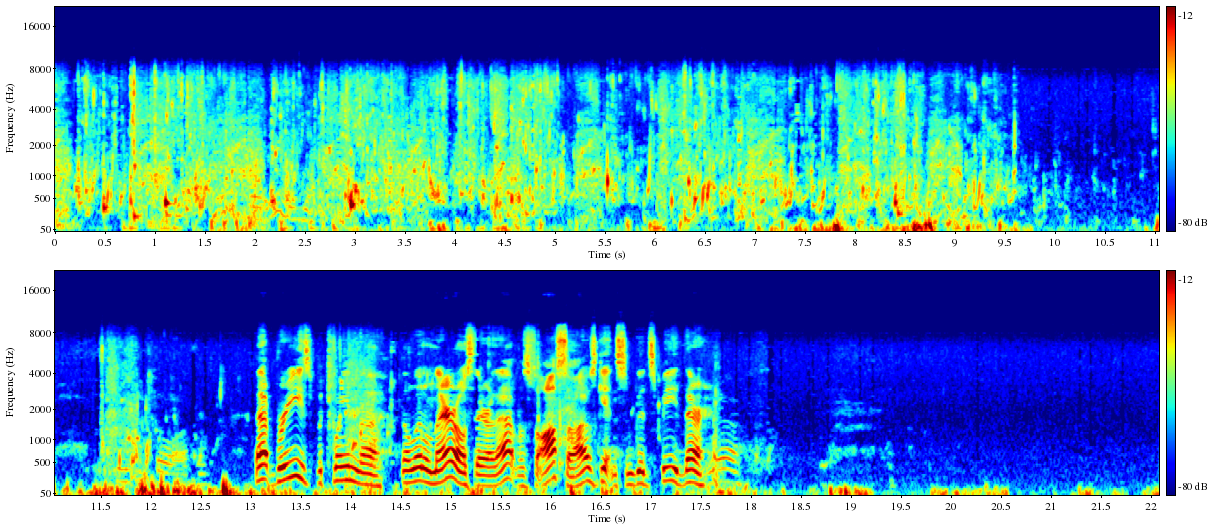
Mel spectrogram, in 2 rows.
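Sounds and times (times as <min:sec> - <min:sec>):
water splashing against a boat hull: 0:00.0 - 0:18.2
wind rumble on microphone: 0:07.0 - 0:09.6, 0:11.0 - 0:14.0, 0:17.6 - 0:20.6.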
